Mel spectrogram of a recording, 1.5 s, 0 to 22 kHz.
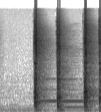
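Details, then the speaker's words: Bench starter solenoid energized to simulate the vehicle click, drawing almost 60 amps, then switched through a cube (start) relay; four sharp metallic clicks in on-off pairs about a third of a second apart as the solenoid pulls in and releases. "able to activate the solenoid to simulate the click like you would see in a vehicle"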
